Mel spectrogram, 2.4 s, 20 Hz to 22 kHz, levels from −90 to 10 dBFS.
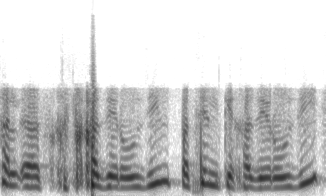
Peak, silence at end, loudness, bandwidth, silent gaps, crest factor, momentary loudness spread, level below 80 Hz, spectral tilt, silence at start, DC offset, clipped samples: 0 dBFS; 0.05 s; -17 LUFS; 7.6 kHz; none; 16 dB; 5 LU; -52 dBFS; -7 dB/octave; 0 s; under 0.1%; under 0.1%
